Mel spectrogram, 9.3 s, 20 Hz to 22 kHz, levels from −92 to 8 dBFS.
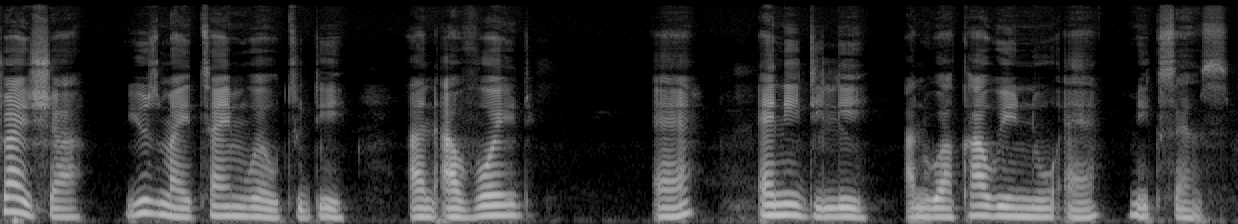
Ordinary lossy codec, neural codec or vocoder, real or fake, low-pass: none; none; real; 19.8 kHz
